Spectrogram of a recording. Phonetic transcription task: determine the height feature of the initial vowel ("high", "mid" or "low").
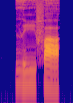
high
